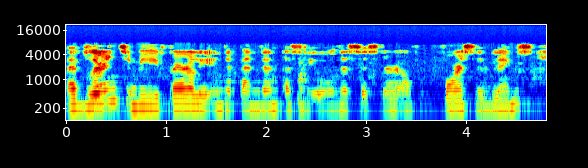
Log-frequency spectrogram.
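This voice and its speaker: A woman speaks with a Filipino accent. Noticeable background noise runs underneath. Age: 20s. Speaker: civil engineering student. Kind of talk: class presentation. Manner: formal.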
